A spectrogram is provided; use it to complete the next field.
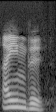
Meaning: five (numeral:௫)
- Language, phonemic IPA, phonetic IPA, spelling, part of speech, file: Tamil, /ɐɪ̯nd̪ɯ/, [ɐɪ̯n̪d̪ɯ], ஐந்து, numeral, Ta-ஐந்து.oga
